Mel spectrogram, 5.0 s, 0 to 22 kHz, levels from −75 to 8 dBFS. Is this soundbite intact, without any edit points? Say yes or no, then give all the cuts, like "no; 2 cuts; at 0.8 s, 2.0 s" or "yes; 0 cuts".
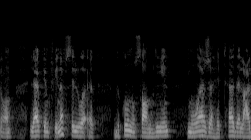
no; 1 cut; at 3.7 s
